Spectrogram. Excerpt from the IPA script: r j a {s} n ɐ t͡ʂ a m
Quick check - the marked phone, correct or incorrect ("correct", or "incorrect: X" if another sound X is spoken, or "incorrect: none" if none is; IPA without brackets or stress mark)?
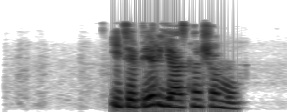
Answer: correct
